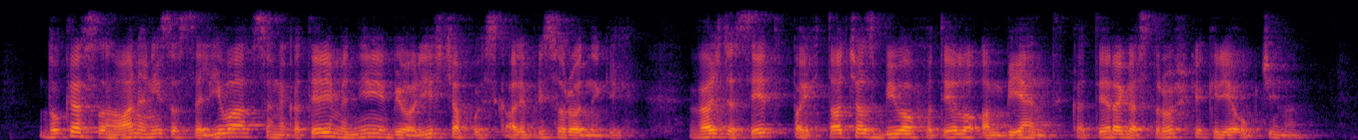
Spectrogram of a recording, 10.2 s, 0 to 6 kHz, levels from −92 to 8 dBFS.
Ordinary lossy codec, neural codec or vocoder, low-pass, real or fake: none; none; 5.4 kHz; real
